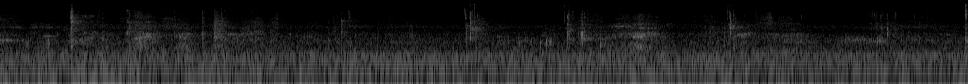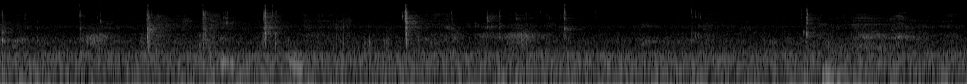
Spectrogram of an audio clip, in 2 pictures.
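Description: Chewing and wet mouth sounds of a person eating a chicken tender, with many scattered smacks and clicks over a steady low hum.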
